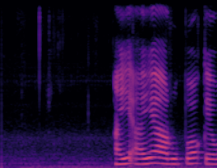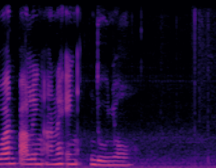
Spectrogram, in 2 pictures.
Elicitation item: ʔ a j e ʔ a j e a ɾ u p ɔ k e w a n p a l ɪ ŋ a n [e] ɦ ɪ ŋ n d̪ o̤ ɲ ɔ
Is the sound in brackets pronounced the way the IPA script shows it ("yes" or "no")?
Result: no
